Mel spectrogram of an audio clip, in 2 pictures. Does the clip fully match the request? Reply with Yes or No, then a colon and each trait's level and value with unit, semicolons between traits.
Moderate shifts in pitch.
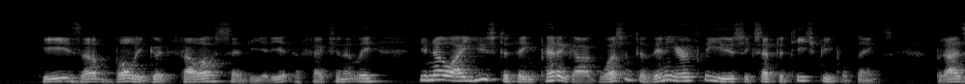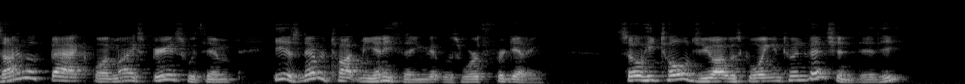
No: wide, 7.4 semitones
